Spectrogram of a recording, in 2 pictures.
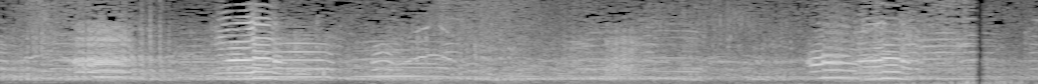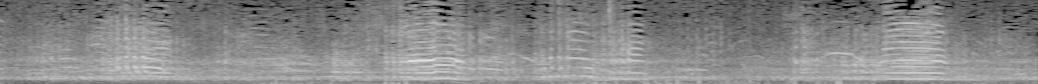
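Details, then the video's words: Common cranes massed at Lake Hornborga, loud trumpeting calls from numerous birds layered into a steady, noisy chorus throughout. "Tranor Hornborgarsjön, Cranes"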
